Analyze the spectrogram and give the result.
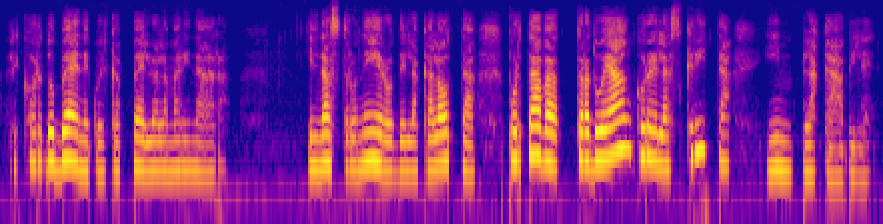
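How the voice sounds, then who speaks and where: A woman reading a novel aloud in a measured storytelling manner. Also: mid-range voice, mellow, dry recording, dull audio. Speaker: reader.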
